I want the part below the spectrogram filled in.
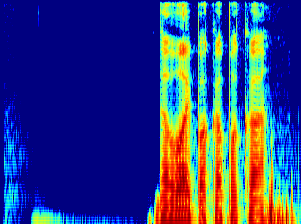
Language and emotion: Russian, neutral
